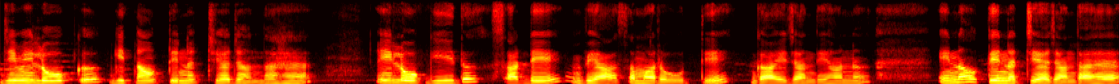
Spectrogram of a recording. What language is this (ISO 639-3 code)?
pan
